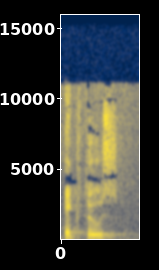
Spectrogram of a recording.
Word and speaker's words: ichthus: It's pronounced ichthus.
